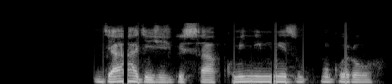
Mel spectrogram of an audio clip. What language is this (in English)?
Kinyarwanda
